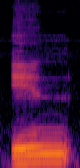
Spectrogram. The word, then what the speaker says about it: inevitable: So, inevitable. 4 syllables. Inevitable. Hold on a minute. 5 syllables. Inevitable. 5 syllables, guys. It just rolls off my tongue. Consequently, I thought there was 4, so it's 5 syllables.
